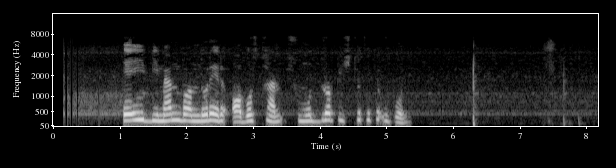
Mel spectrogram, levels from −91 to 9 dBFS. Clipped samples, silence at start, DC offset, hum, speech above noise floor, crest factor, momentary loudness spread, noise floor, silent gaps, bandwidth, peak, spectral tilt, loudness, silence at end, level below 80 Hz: under 0.1%; 1.05 s; under 0.1%; none; 45 dB; 16 dB; 14 LU; -60 dBFS; none; 6 kHz; -2 dBFS; -9.5 dB/octave; -15 LUFS; 1.85 s; -56 dBFS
